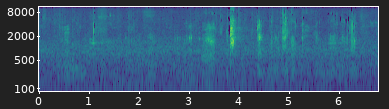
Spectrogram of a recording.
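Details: Eight-week-old puppies playing outside: short, sharp yips and barks come in irregular bursts, loudest near the middle of the clip, over a steady background hiss.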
